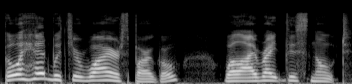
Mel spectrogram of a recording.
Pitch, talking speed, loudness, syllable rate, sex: 175 Hz, 190 wpm, -15 LUFS, 5.1 syllables/s, male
